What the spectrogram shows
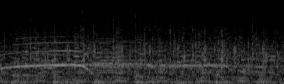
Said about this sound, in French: Applaudissez-le pour l'encourager.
